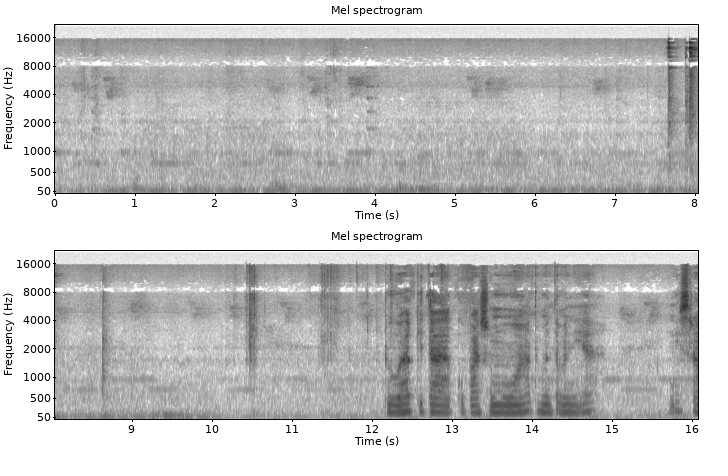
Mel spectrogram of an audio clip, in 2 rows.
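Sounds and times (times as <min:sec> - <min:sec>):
bananas being peeled: 0:00.0 - 0:01.4, 0:10.1 - 0:13.2
low steady hum: 0:00.0 - 0:16.0.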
